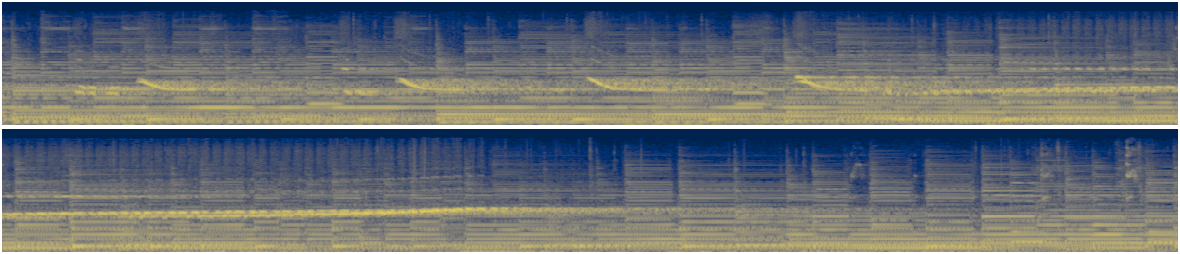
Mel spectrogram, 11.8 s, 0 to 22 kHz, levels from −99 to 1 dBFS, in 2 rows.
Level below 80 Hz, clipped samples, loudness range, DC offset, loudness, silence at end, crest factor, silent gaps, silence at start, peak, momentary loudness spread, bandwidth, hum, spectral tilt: -42 dBFS; under 0.1%; 4 LU; under 0.1%; -20 LUFS; 0 s; 14 dB; none; 0 s; -6 dBFS; 8 LU; 12.5 kHz; none; -7 dB/octave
